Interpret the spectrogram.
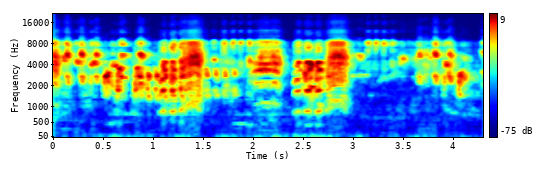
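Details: Daput long-tailed shrike singing to trigger other shrikes: unbroken medley of squeaky, scratchy and buzzy notes, swelling into several loud harsh bursts.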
